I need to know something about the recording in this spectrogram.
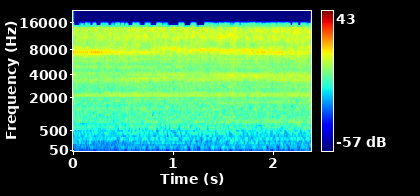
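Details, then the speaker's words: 2006 Ford Escape after new alternator and belt, running at 14.3 volts: steady harsh high-pitched hiss and scrape with a thin whine, first thought to be the fan hitting something; the alternator pulley is rubbing its case. "14.3 volts no more battery light i don't like the sound though sounds like the fan's hitting something oh what the hell"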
